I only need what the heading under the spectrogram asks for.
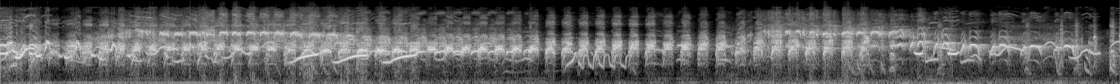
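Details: Wild laughingthrushes calling noisily, a recording meant for luring and tutoring birds: a busy chorus of looping whistles over harsh rapid chatter, steady throughout, with a few sliding upward notes standing out.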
